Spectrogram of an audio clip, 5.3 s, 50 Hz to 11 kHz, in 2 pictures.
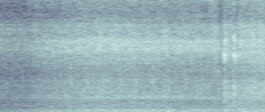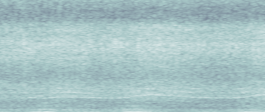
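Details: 5.3 engine with a bad fuel injector: an uneven, lumpy idle with a stumbling beat that won't settle; rough running misfire from a dead cylinder.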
